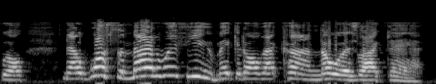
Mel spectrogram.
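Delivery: loud called question; Jack calling out. Acted. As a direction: holler over to the cow. Jack calls to cow.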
